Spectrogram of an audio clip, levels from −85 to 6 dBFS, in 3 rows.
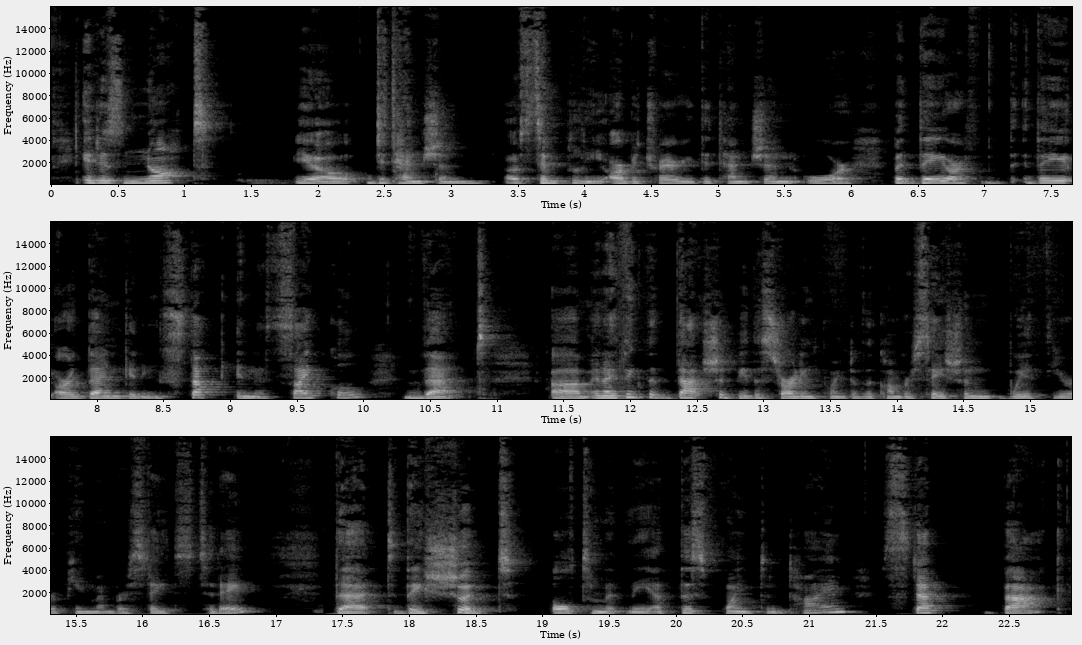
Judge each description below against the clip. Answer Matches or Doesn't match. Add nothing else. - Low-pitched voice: Doesn't match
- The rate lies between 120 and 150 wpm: Matches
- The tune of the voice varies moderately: Matches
